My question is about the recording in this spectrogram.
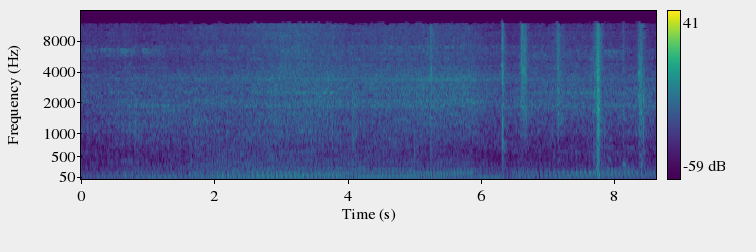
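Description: Engine of a passing motor vehicle, like a motorcycle, running steadily and growing louder to a peak about three seconds in, then fading a little. Near the end come five or six sharp knocks.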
